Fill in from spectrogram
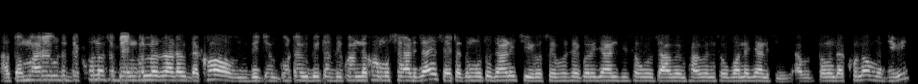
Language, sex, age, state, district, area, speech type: Odia, male, 30-45, Odisha, Sambalpur, rural, conversation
